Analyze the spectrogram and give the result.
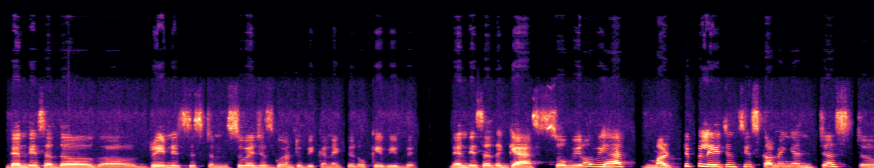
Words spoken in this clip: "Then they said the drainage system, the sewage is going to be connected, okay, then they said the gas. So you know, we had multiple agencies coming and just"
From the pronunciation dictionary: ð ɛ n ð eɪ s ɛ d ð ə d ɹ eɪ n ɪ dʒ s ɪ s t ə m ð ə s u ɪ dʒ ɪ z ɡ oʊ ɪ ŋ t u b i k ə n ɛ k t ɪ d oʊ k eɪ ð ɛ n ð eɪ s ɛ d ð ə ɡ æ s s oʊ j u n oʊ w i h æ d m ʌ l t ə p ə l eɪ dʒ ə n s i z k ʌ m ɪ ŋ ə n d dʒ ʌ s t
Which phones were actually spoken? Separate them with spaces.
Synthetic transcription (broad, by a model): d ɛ n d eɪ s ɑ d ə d ɹ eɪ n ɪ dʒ s ɪ s t ə m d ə s u ɪ dʒ ɪ z ɡ oʊ ɪ ŋ t u b i k ə n ɛ k t ɪ d oʊ k eɪ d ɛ n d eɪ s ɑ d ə ɡ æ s s oʊ j u n oʊ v i h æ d m ʌ l t ə p ə l eɪ dʒ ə n s i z k ʌ m ɪ ŋ ə n d dʒ ʌ s t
